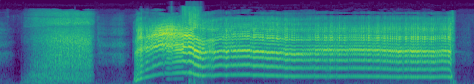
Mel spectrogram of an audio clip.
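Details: Cat sound meant to drive rats and mice out of the house: a short noisy hiss-like burst, then one long sustained meow that rises sharply and holds steady for about three seconds.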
